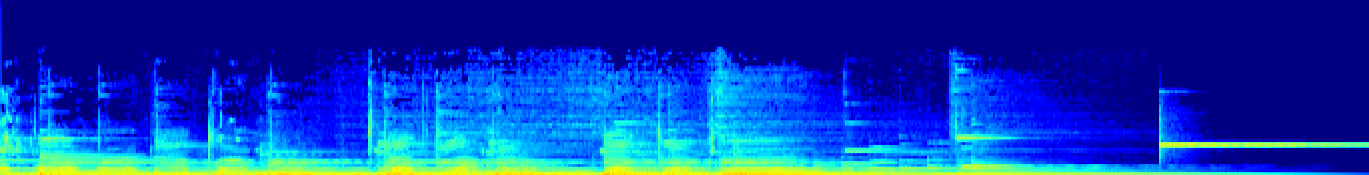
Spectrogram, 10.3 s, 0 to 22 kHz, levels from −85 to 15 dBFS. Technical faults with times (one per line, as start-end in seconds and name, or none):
5.96-9.01 mains hum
